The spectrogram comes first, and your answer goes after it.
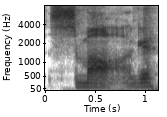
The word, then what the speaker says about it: Smaug: It's pronounced Mog. I know I'm making a joke. No, smog as in No, it's pronounced smog.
